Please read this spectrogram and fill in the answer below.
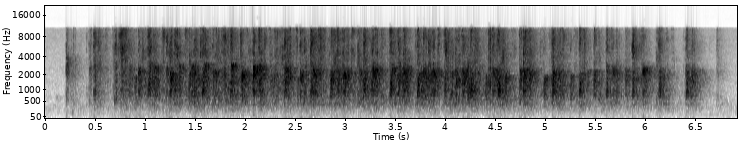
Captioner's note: applause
